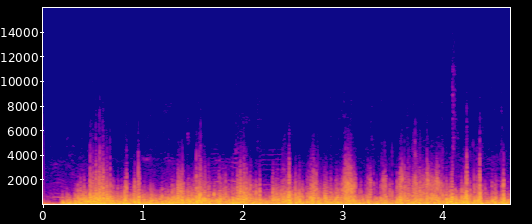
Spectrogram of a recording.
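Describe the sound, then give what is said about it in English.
Wind blows straight into a microphone on a windy day at Wilson Park during a baseball game between the Lebanon Yellow Jackets and Waynesville, a loud, steady low rumble and roar with gusty fluctuations that lasts the whole time, with some muffled voice-like sound underneath. “It's a windy day here at Wilson Park.”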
